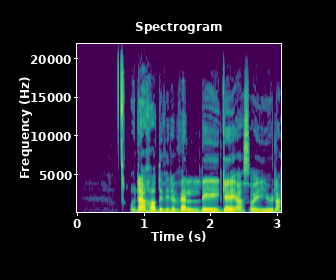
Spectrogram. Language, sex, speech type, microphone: Norwegian, female, spontaneous, Shure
